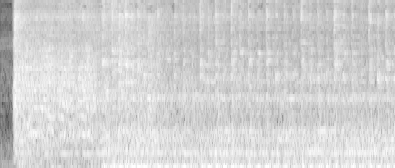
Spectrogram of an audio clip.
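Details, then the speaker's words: Minneapolis Moline BF tractor after in-frame engine rebuild, cold chilly evening: catches instantly and settles into a steady, even low idle without misses or stumbles; sounds pretty good, healthy start. "She sounds pretty good."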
